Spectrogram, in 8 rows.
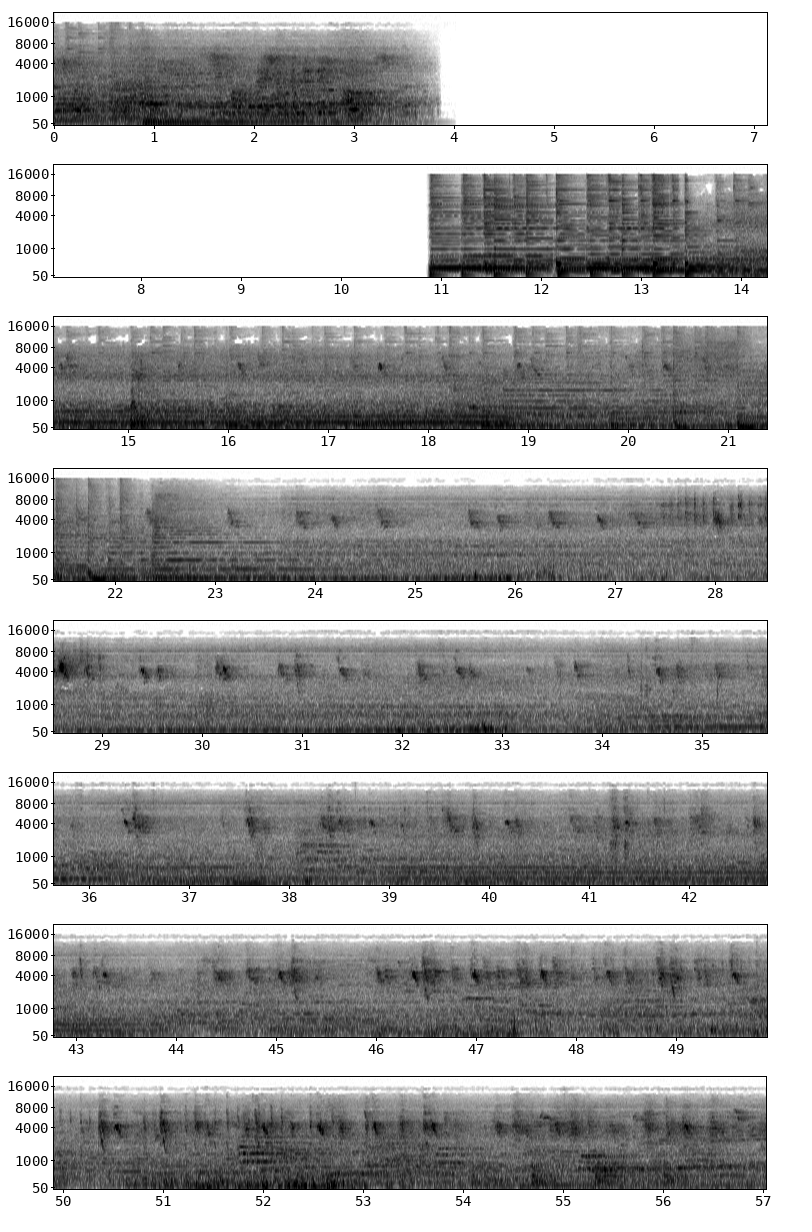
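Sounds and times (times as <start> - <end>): outdoor background noise: 0.0 - 3.9, 11.4 - 57.0
low hum: 13.4 - 27.7, 29.0 - 44.1
small birds chirping: 26.4 - 57.0.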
